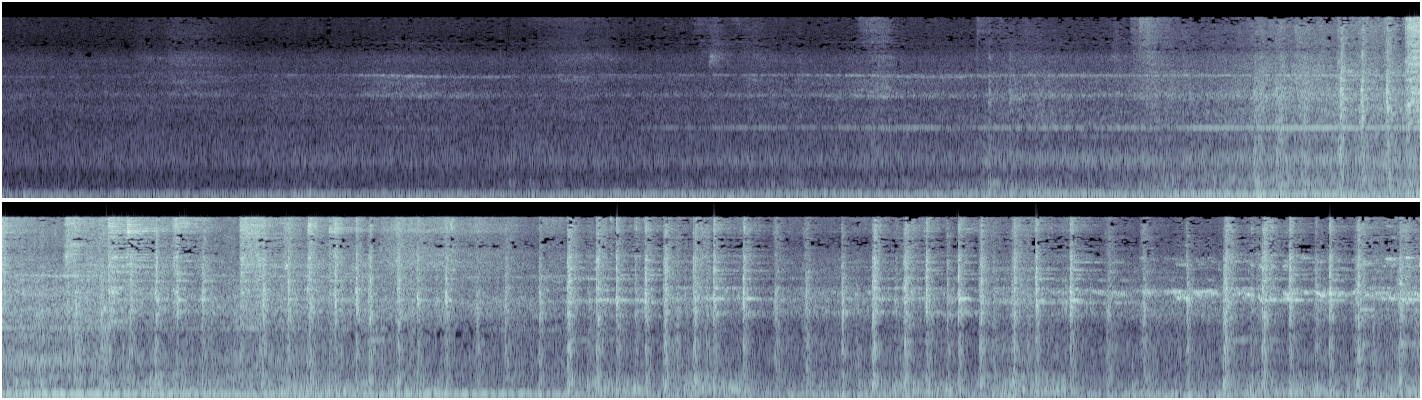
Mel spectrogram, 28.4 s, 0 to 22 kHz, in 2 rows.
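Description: Diesel-electric locomotive DEL 7477 hauling a passenger train. Its engine drone grows steadily louder as it approaches and is loudest as it goes by about halfway through. The carriages then roll past with fast wheel clatter over the rail joints and a thin, high wheel squeal.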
